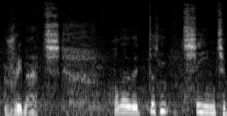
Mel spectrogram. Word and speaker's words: Rimac: It's not Rimac, it's Rimats.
